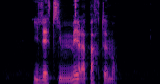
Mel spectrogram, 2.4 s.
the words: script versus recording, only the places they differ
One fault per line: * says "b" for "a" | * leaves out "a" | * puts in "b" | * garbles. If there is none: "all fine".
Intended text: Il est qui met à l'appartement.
all fine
